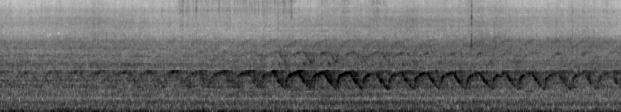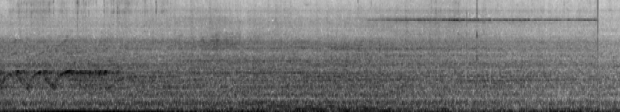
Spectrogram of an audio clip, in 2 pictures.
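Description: Ambulance siren in fast yelp mode, a rapid rising-and-falling wail of about two or three sweeps a second. It comes in about two seconds in, is loudest a few seconds later and fades out about eleven seconds in, over a steady low rumble of road traffic.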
